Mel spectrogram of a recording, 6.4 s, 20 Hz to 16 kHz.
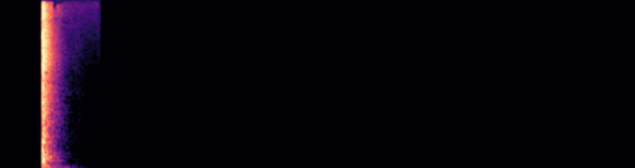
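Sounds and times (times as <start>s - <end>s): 
boxing bag hit: 0.4s - 0.6s.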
